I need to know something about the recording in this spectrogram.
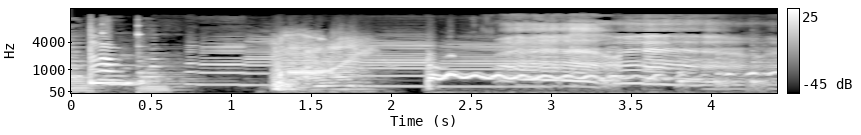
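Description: Cartoon sound effects over music: a swish about a second in, then a wobbling, warbling tone with falling slides, a dizzy effect for a dazed character.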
